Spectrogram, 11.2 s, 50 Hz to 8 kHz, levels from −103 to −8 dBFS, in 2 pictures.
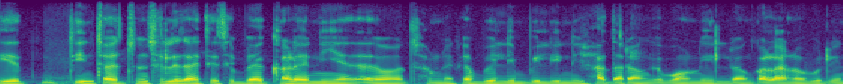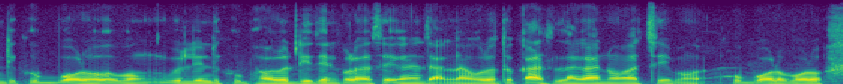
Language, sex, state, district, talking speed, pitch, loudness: Bengali, male, West Bengal, Purulia, 215 wpm, 95 Hz, -17 LUFS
